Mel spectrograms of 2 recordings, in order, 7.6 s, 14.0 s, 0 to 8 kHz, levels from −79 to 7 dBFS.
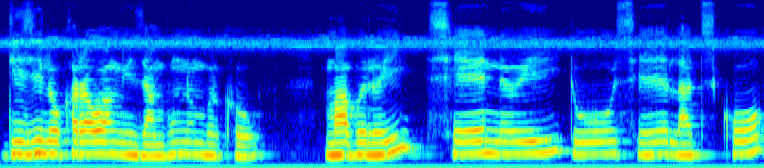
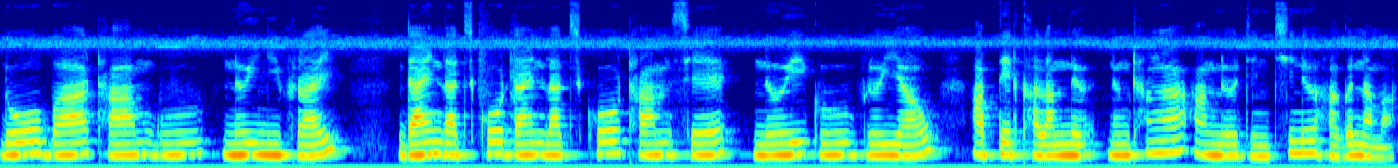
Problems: constant background noise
